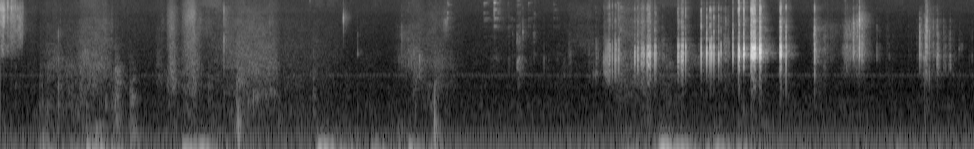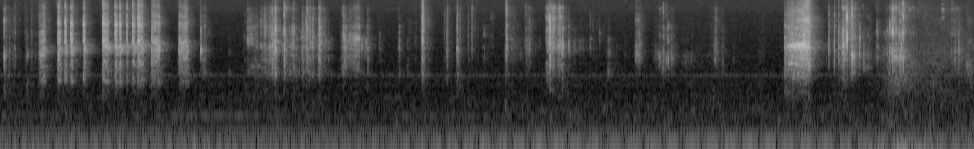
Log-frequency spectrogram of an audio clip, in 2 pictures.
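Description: Fingers tap and scratch on a cardboard matchbox.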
